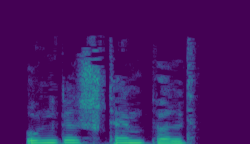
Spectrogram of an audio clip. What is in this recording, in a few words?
"ungestempelt", German; adjectives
